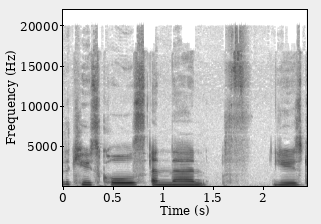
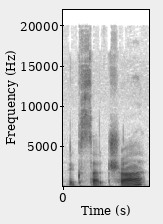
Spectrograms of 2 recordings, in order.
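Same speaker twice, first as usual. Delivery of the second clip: ordinary talk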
